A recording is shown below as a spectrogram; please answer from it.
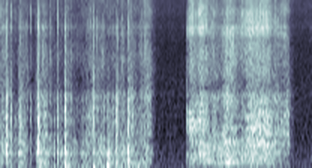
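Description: Fingernail tips tap rapidly on a flat, solid red glitter-coated foam craft sheet for about two seconds, making sharp crackly clicks on its gritty surface. After a brief pause, the nails scratch across the sheet in a steady, hissing rasp, then stop.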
